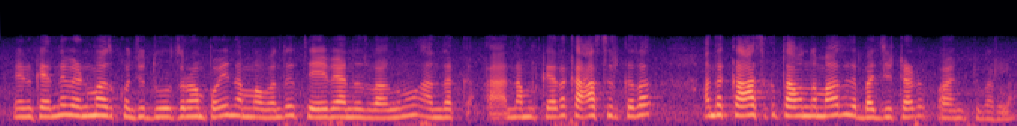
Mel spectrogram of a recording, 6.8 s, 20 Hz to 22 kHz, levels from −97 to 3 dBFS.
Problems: constant background noise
